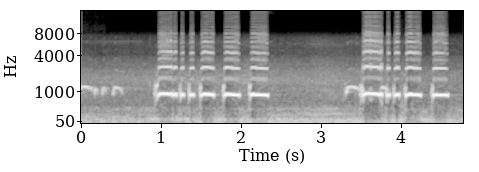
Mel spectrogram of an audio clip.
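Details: Lure song of a silver zebra dove, a frequent singer, meant to stir other doves into singing: two loud phrases of quick stuttered notes ending in steady level coos, with a softer dove calling at the start.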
